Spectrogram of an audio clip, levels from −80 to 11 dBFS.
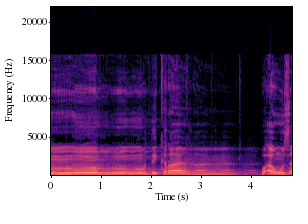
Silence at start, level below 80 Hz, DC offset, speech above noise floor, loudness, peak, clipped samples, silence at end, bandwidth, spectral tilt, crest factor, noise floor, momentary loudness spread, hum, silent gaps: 0 s; -56 dBFS; under 0.1%; 22 dB; -15 LUFS; 0 dBFS; under 0.1%; 0 s; 16 kHz; -6 dB/octave; 14 dB; -36 dBFS; 12 LU; none; none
